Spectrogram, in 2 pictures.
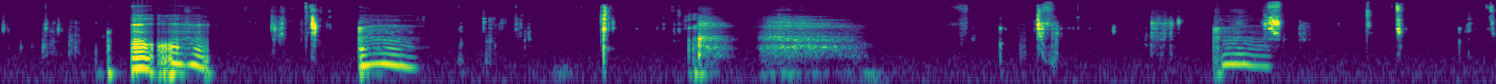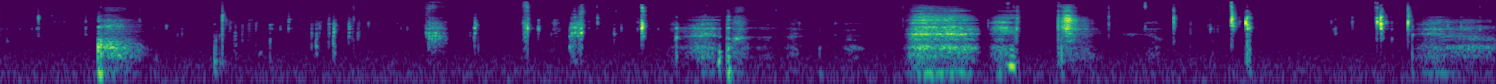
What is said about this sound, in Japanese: なんで一緒に舐めようとすんの？私のアイス食べちゃうの。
